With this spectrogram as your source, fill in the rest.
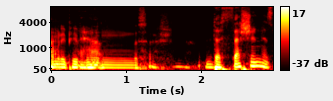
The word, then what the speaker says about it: Seshen: They're called The Session, and Session is spelled SESHEN. Like Sesh. Yeah, like Sesh.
